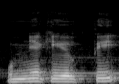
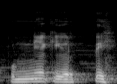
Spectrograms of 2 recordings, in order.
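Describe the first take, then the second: Both takes have the same delivery.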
